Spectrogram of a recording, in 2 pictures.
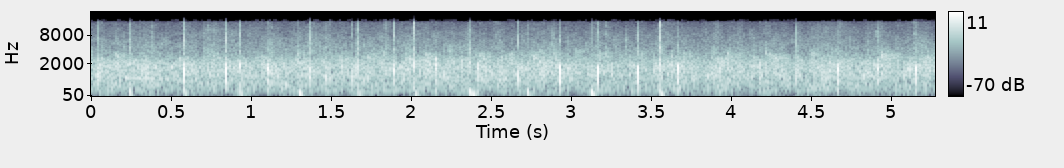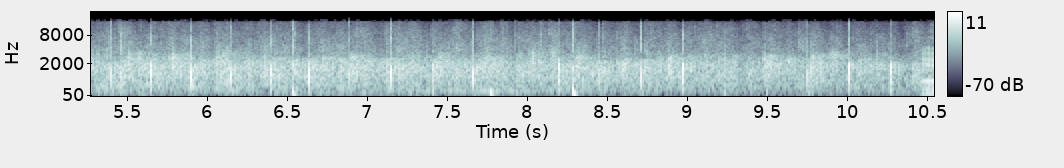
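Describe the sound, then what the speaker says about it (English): Sustained round of applause from an audience standing at a bipartisan policy briefing, dense steady clapping throughout with no speech over it. "I'd like all of you to please stand so we can give you another round of applause."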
